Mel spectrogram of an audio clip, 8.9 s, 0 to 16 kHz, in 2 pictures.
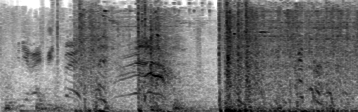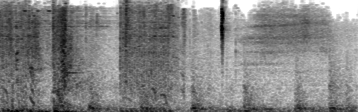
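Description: Minigun fire in the video game Fallout 4, sustained dense bursts of rapid shots with crashing impacts and booms, loud and continuous, mixed with people talking over the action.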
